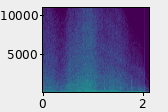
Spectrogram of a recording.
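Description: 1995 Mercedes DTM race car engine in the Raceroom sim revving up and falling back, a loud rising-and-falling mechanical tone passing in a single sweep before a sudden cutoff, no talk.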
